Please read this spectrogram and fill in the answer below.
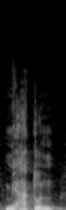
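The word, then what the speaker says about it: مائة: Kita membacanya pendek, mi'atun. Mi'atun artinya 100. Nah, alif di situ ya tidak ada fungsinya.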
